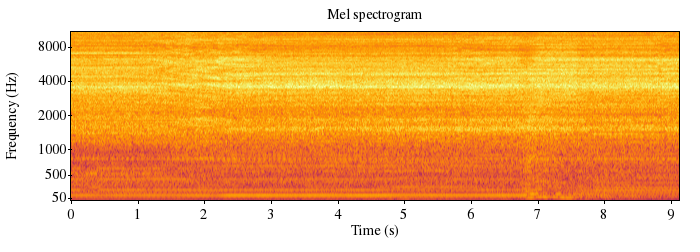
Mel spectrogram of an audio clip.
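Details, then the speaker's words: 1998 Fiat Palio, Fiasa engine, running with alternator belt removed and air filter off: even idle with loud intake hiss, brief stumble then settles; normal sound, ruling out camshaft and water pump. "pessoal, ó, pode ver aí que tá com barulho normal, beleza? Tá com esse barulho mais alto porque tá sem o filtro de ar ali, faz esse barulho aí. Aí, ó, já normalizou a lenta."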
